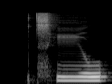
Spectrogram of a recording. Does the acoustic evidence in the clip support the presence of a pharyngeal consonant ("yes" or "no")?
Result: no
